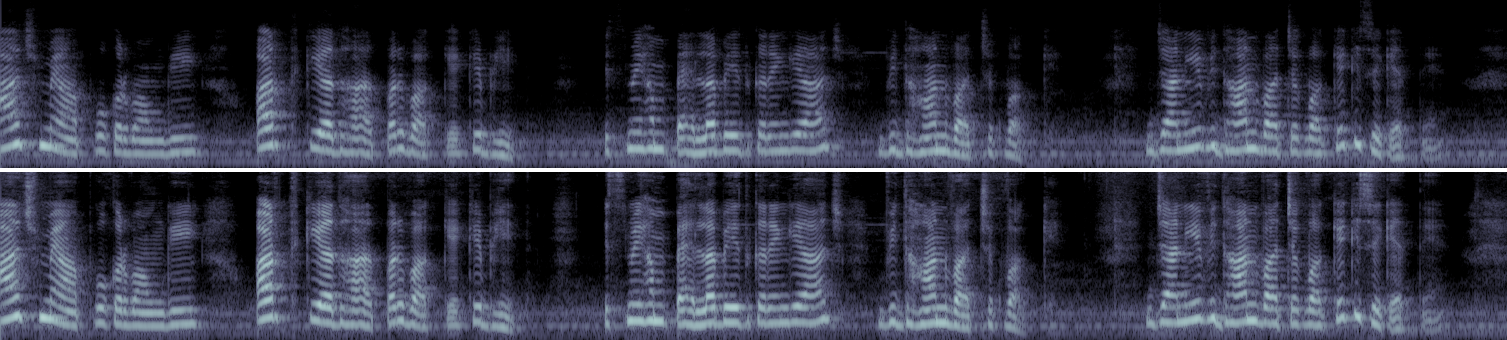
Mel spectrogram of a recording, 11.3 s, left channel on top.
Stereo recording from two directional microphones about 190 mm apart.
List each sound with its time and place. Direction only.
0.0 s a woman's voice: 25° right (ahead or behind)
4.5 s a woman's voice: 30° right (ahead or behind)
8.6 s a woman's voice: 15° right (ahead or behind)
